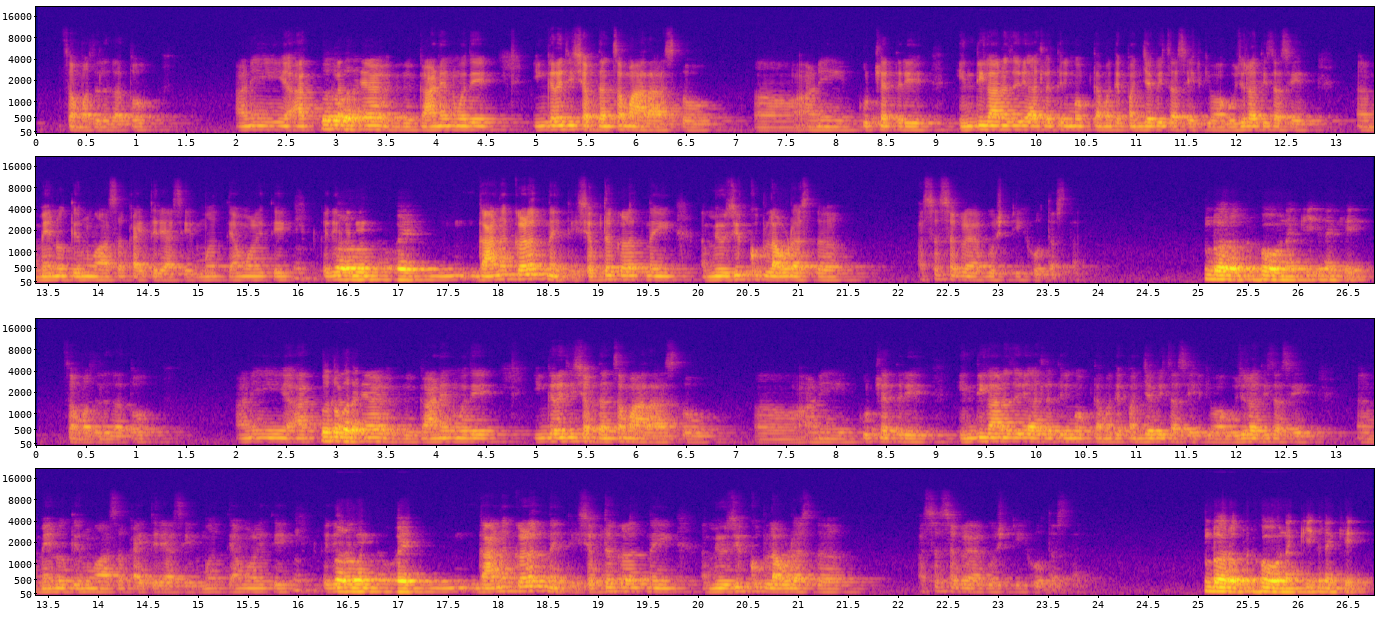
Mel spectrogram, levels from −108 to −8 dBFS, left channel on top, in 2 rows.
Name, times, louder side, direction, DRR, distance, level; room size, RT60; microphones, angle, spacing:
voice 1, 0.3-1.1 2.0-2.7 3.0-4.5 5.0-6.7 7.2-8.9 9.2-12.7 13.2-15.9 16.3-16.7 17.3-19.7 20.0-21.4 22.2-23.6, left 2 dB, 45° left, 6 dB, 0.4 m, -27 dB
voice 2, 2.9-3.2 16.4-17.1 25.1-26.6, right 1 dB, 40° right, 5 dB, 0.4 m, -17 dB
4.2 x 2.7 x 3.2 m, 0.79 s
head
